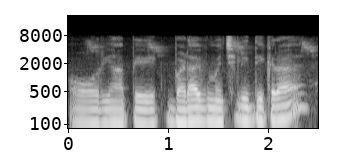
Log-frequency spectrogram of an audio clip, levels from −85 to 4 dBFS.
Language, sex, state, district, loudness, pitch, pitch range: Hindi, male, Jharkhand, Ranchi, -14 LUFS, 110 Hz, 105-115 Hz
